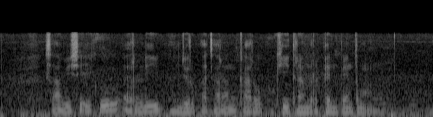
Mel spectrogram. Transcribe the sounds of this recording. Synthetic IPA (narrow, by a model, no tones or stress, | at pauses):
sa̰wḭsḛʔikuɛrlib̥a̤ɲd͡ʒʊrpat͡ʃa̰ɾa̰nkaɾob̥ṳɡ̥i̤d̪̥ɾamərb̥ɛnpɛnt̪əm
